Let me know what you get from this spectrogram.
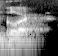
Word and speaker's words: Gore: It's Gore. – Gore. So it's like Al Gore.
